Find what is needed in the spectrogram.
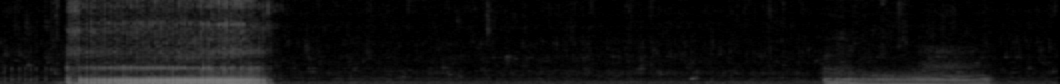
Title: Pugs snoring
